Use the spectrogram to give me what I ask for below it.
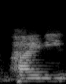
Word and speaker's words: Jaime: and Jaime here is pronounced with an H sound like it would be pronounced in Spanish but Michael and the detective pronounce Jaime with the J sound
